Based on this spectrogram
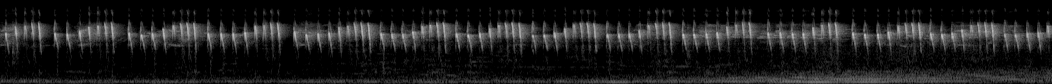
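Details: Ciblek gunung, the mountain leaf warbler, singing gacor ngebren style, filled with kapas tembak imitations: about ten seconds of fast, high, sharp notes rising in regular swells roughly every second, with no pauses.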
